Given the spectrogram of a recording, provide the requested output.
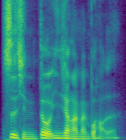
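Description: A man's voice: medium pitch, fast talker, no room sound, studio quality, soft background music. A man with a Taiwanese Mandarin accent, co-hosting a casual chat show, telling stories with frequent laughs and casual swearing. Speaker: podcast co-host.

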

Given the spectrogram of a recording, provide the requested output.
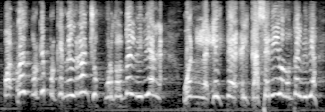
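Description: Man, Mexican accent, radio host, very high pitch, faint music behind. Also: steady tone, fast talker, creaky. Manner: rowdy, mocking, often shouting. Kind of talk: comedic radio monologue.

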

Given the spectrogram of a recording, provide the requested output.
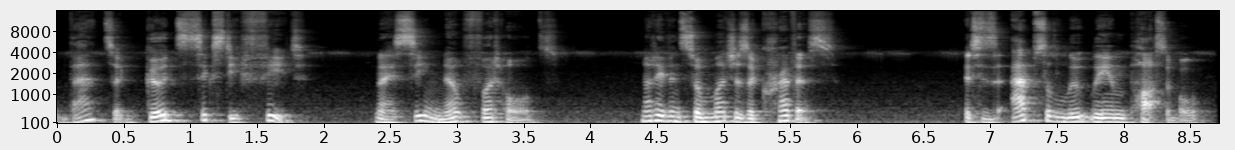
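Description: An actor playing an earnest, puzzled Victorian doctor in an audio drama, with a questioning manner. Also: male voice, medium pitch, lively intonation, moderate pace, darkish tone, natural voice. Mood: baffled. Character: earnest, puzzled male Victorian doctor, loyal detective's companion.

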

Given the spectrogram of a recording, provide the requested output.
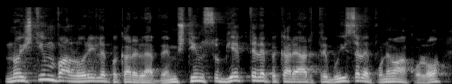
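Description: A man's voice: medium pitch, sing-song, a little mellow. A man hosting a casual chat, hesitant and full of fillers. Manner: hesitant, many fillers and affirmations. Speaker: host.

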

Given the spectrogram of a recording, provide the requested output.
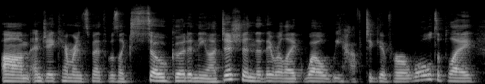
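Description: A woman with a low, fast, slightly bright voice, a podcast interviewer and showrunner, discusses storytelling in a casual yet analytical way. Her tone is informal and wry, and she sprinkles "like" throughout.

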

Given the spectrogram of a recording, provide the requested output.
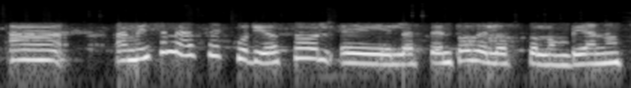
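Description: A woman's voice: fairly high pitch, moderate pace, narrow, tinny audio. A woman from Veracruz calling into a radio show, answering shyly and hesitantly. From Veracruz, Mexico. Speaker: caller.

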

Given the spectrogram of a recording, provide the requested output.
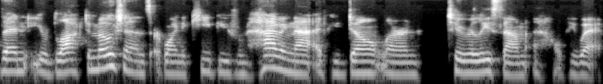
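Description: A woman hosting a podcast, giving frank, chatty advice on relationships with casual swearing and rhetorical asides. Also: on the low side. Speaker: podcast host, intimacy coach.

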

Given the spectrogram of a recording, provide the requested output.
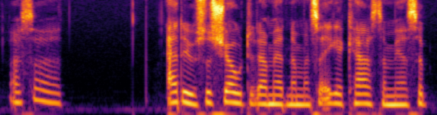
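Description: A woman telling a personal story in casual podcast chat, animated and swinging between loud bursts and near-whispers. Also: medium pitch, dry recording, clean studio sound.

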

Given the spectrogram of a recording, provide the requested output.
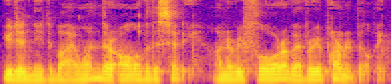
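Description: A man's voice: lowish voice, steady tone, rapid-fire, darkish tone, husky. A man voicing a determined, injured male detective in an audiobook.

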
